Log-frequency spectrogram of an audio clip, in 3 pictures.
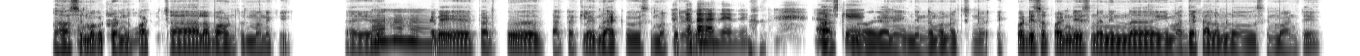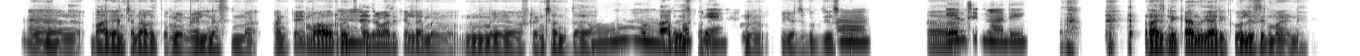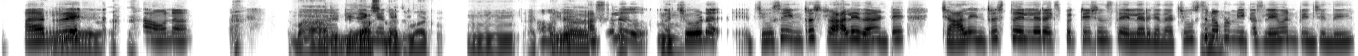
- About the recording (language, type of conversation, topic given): Telugu, podcast, ట్రైలర్‌లో స్పాయిలర్లు లేకుండా సినిమాకథను ఎంతవరకు చూపించడం సరైనదని మీరు భావిస్తారు?
- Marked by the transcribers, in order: laugh; other background noise; chuckle; in English: "డిసప్పాయింట్"; in English: "ఫ్రెండ్స్"; laugh; laughing while speaking: "ఆర్రే అవునా? ఆ నిజంగానే"; chuckle; in English: "డిజాస్టర్"; in English: "యాక్చువల్‌గా"; in English: "ఇంట్రెస్ట్"; in English: "ఇంట్రెస్ట్‌తో"; in English: "ఎక్స్‌పెక్‌టే‌షన్స్‌తొ"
